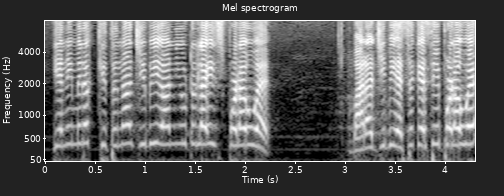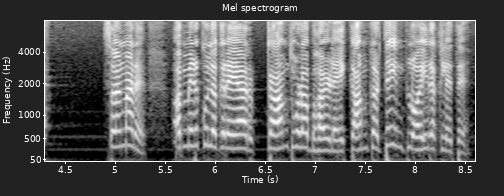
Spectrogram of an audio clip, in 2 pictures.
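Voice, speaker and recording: A woman's voice: extremely high pitch, pushed and bright, no echo. An Indian woman teacher giving an online lecture in a chatty way, often checking whether her students follow.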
